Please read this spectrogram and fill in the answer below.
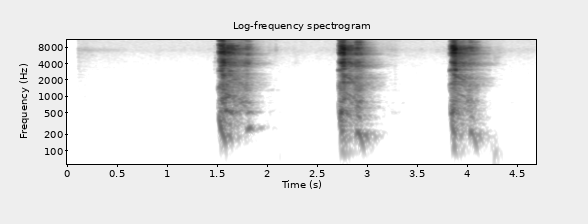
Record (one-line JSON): {"three_cough_length": "4.7 s", "three_cough_amplitude": 26590, "three_cough_signal_mean_std_ratio": 0.29, "survey_phase": "beta (2021-08-13 to 2022-03-07)", "age": "45-64", "gender": "Male", "wearing_mask": "No", "symptom_none": true, "smoker_status": "Never smoked", "respiratory_condition_asthma": false, "respiratory_condition_other": false, "recruitment_source": "REACT", "submission_delay": "2 days", "covid_test_result": "Negative", "covid_test_method": "RT-qPCR"}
